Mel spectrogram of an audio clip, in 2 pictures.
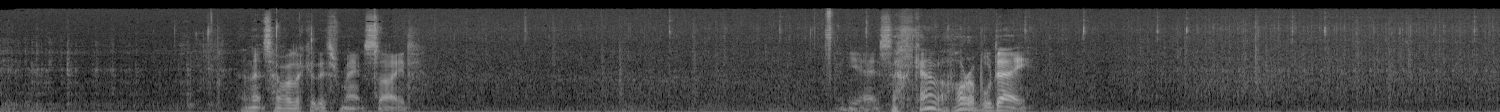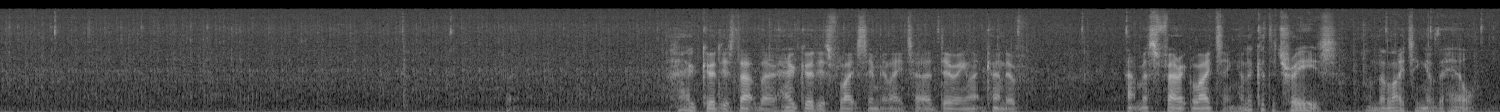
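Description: A small propeller plane's engine idles with a steady low drone.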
